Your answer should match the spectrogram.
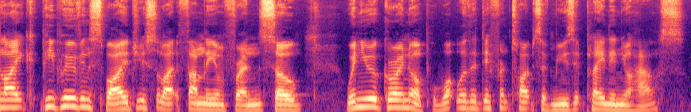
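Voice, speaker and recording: A man hosting a casual interview, speaking enthusiastically with friendly slang. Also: mid-range voice. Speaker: interview host.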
